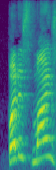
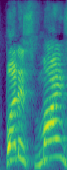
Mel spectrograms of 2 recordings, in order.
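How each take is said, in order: First: High, loud screech; second try at Maisie's scream. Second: High, loud screech; screamed. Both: A narrator's reading. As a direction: shriek it possessively. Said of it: "screamed the bird".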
